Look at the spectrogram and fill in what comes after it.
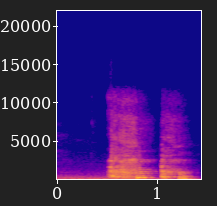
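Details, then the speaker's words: Two harsh, loud, slightly congested cough bursts from an adult with a cold caught at a convention, still congested; cough. "i caught the con crud so i kind of still have some congestion if i cough i'll try not to cough into the mic and i have to cough right now so one second okay"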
